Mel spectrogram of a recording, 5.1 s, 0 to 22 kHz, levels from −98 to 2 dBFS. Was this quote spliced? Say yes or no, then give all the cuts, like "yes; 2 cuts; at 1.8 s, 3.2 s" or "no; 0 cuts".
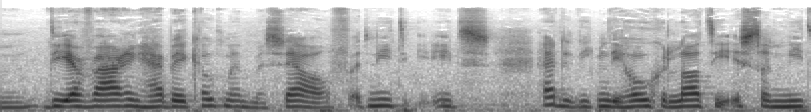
yes; 4 cuts; at 1.3 s, 2.3 s, 2.7 s, 3.7 s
